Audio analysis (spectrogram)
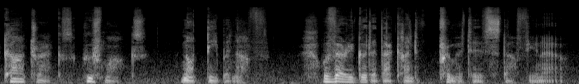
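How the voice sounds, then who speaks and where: An actor in a radio drama playing a menacing, coolly sardonic barbarian captor, deliberate and taunting. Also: male voice, a bass voice, sing-song, gravelly, slightly rough, heavily acted.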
